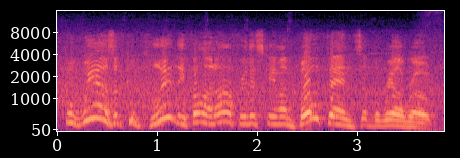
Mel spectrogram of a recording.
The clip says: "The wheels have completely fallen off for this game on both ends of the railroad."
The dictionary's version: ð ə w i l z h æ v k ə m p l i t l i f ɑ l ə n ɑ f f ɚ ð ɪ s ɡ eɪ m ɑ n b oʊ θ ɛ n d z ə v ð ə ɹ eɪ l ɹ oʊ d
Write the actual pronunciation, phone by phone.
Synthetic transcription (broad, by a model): ð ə w i l z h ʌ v k ə m p l i t l i f ɑ l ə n ɑ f f ɚ ð ɪ s ɡ eɪ m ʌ n b oʊ θ ɛ n d z ə v ð ə ɹ eɪ l ɹ oʊ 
